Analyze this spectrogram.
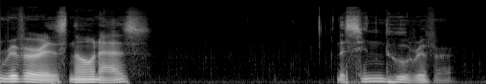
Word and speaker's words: Sindhu: One river is known as the Sindhu River. In different dialects, it's pronounced differently, like Indu or Hindu.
